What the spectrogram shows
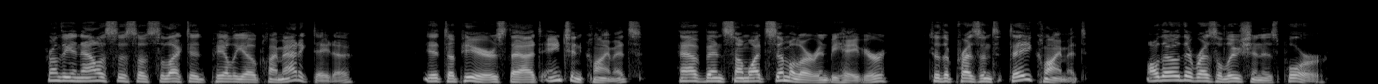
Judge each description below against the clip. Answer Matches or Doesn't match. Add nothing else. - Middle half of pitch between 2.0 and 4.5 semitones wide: Doesn't match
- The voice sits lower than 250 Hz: Matches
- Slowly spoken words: Matches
